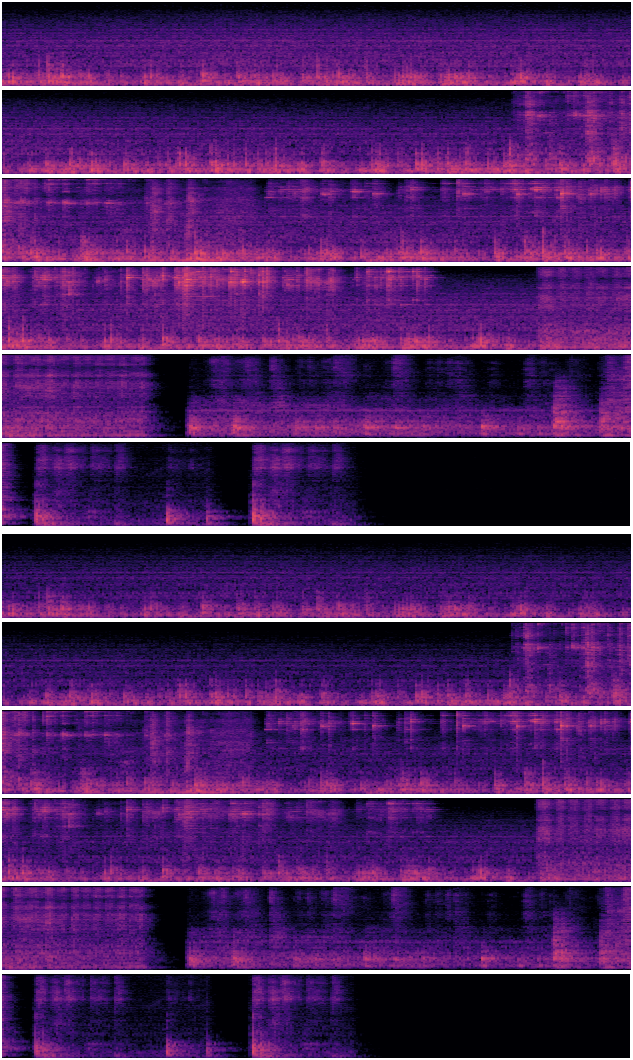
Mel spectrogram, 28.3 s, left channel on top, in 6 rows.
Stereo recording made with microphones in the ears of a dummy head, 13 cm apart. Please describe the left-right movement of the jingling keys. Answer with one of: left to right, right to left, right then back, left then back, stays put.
right to left.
